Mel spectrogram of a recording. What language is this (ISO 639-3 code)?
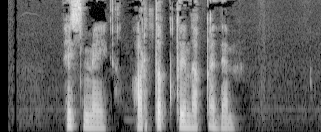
bak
